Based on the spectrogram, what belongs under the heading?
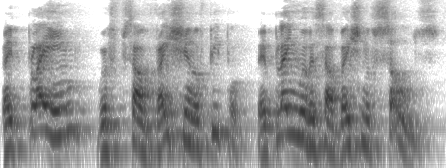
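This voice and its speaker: A man's voice: high-pitched, moderate pace. Male preacher, emphatic sermon delivery with sarcastic asides, echoing room. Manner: animated, emphatic, mocking asides. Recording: roomy echo.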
